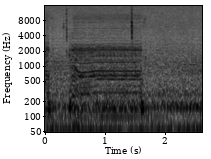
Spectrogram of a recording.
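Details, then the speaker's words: 2003 Ford Thunderbird with 68,000+ miles, convertible top button pressed: a small electric motor/actuator hums steadily for about a second, then stops, and the top does not move. "I'm not exactly sure what the deal is with the convertible top. I was hitting the button in there. I heard the motor, the actuator or whatnot making some sounds."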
